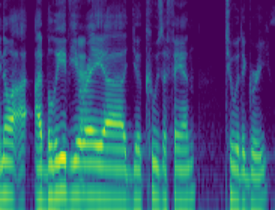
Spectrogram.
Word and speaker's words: Yakuza: way to do it I have always said Yakuza and I know the people from easy allies that love that series I trust how they would pronounce it because they love it so much they call yaksa okay I'm not I'm not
